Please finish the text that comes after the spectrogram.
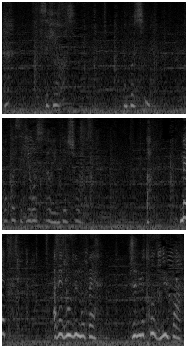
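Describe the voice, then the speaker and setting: This is a woman playing a worried young girl in an anime dub. Her voice is extremely high and fretful, set over clearly audible music. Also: steady tone, unhurried, long pauses. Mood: shocked, worried. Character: anxious young girl searching for her father. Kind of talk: amateur French anime dub acting.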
